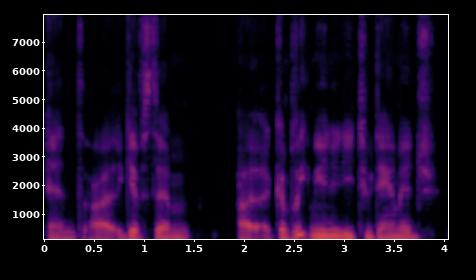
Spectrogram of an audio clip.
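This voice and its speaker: Deep-voiced man in casual ASMR chat. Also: fairly even intonation, moderate pace, a little mellow, no echo, clean studio sound. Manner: rambling, hesitant, trailing off and self-correcting. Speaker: live streamer hosting an ASMR stream. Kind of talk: casual ASMR chat about video games.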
